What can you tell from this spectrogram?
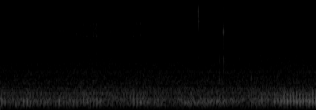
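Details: Purring from Norwegian Forest Cat siblings as they groom one another, a continuous low, rapidly pulsing rumble that swells slightly toward the end, with soft licking ticks above.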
